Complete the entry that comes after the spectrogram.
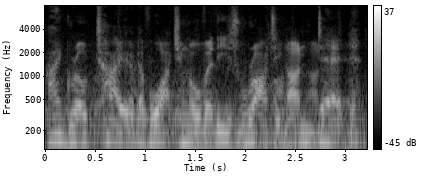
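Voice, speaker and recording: An actor voicing an impatient, defiant male demon lord in a video game cutscene, disdainful and forceful. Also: on the low side, moderate pace, noisy background, close to an everyday voice. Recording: music behind the voice.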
